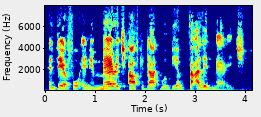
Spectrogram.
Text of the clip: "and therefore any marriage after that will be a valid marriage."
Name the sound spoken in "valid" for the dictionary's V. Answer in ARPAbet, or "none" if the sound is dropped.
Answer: V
